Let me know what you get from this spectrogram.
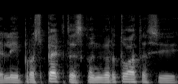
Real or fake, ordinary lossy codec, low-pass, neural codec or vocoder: fake; AAC, 64 kbps; 10.8 kHz; vocoder, 44.1 kHz, 128 mel bands every 512 samples, BigVGAN v2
